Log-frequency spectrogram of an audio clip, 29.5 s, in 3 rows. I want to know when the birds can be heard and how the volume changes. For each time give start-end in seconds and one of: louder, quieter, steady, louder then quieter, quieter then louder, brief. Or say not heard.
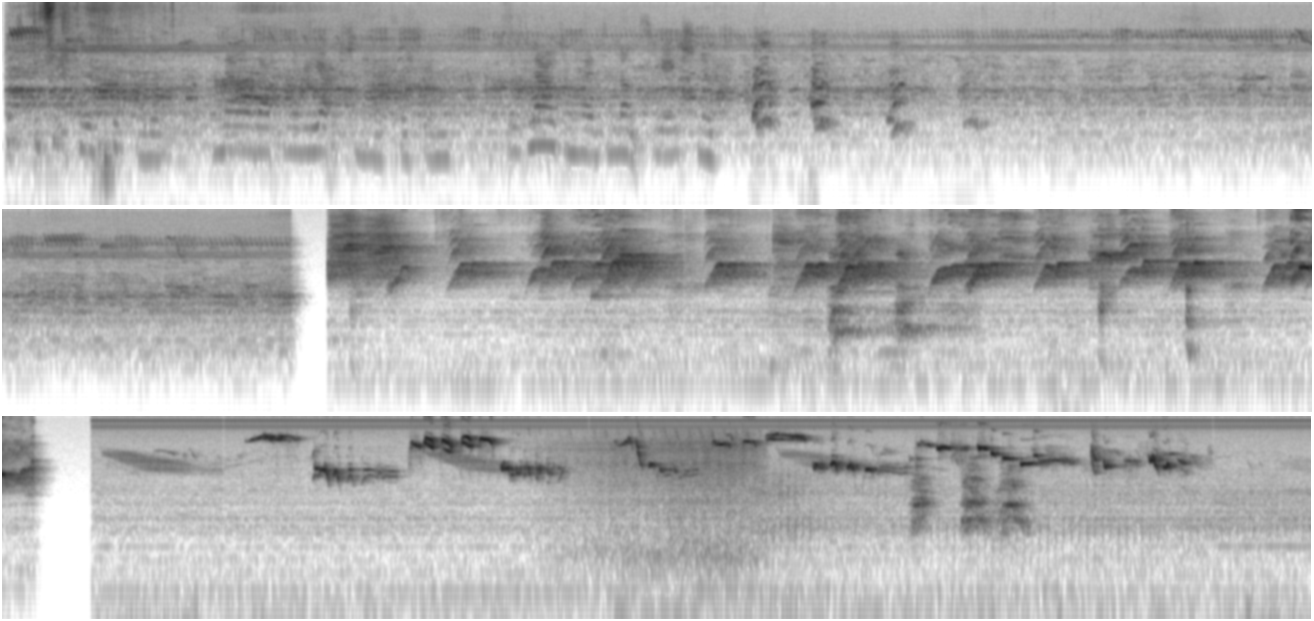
0.0-29.4 quieter then louder.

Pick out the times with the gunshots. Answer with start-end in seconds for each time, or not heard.
not heard.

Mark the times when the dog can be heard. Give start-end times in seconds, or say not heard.
5.6-7.3, 15.6-17.1, 26.4-27.4.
